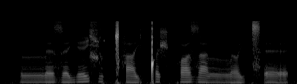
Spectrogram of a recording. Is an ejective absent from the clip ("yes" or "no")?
no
